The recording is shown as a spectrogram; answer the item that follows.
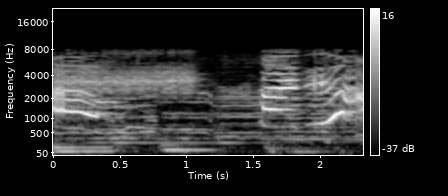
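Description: A cartoon baby's voiced crying: one cry sliding down in pitch at the start and another rising near the end, over the cartoon's music score with a steady bass line.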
